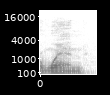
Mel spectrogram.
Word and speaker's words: Nguyen: Nguyen. Stands for win. Pronounced Win.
